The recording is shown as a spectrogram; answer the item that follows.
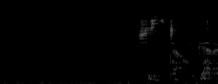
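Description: Near silence, then a short, breathy burst of a person's soft voice near the end, like whispered speech.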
